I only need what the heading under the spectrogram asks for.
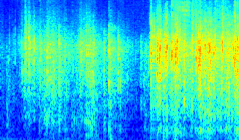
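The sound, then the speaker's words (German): A slim parcel in a paper envelope is torn open, giving dry crinkling and ripping noise. The rustling continues throughout and grows noticeably louder about halfway through, with no talking. “Und dann haben wir ein Paket bekommen und ich weiß noch überhaupt nicht, was drin ist. Ich reiß das jetzt quasi auf.”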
